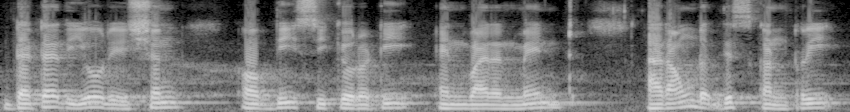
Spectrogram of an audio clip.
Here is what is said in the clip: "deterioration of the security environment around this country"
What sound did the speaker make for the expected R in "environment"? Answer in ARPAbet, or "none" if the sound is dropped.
R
